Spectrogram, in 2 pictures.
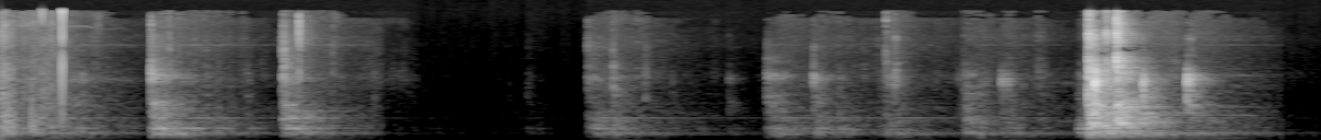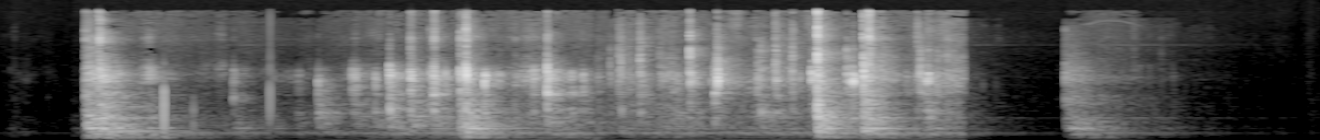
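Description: Plastic clicks, knocks and rattles as wire connectors and the plastic control-panel parts of a washing machine are handled and prised apart with a screwdriver. A sharp knock comes about five and a half seconds in, followed by a spell of quick clattering lasting about four seconds.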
